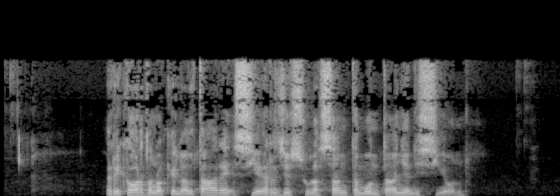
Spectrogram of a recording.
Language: Italian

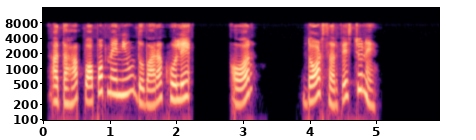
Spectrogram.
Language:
Hindi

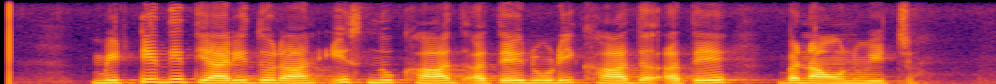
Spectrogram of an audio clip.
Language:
Punjabi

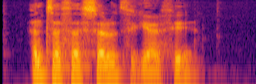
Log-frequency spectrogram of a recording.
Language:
Kabyle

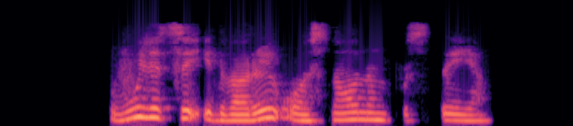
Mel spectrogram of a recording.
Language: Belarusian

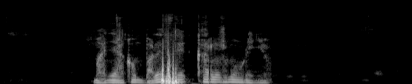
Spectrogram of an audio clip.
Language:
Galician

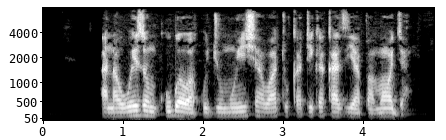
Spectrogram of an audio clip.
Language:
Swahili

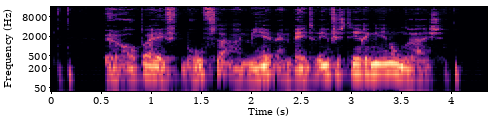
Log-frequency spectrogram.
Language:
Dutch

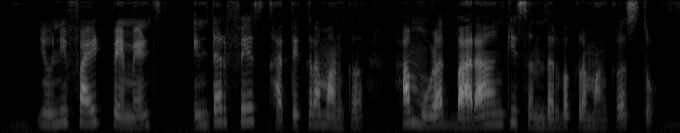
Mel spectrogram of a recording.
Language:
Marathi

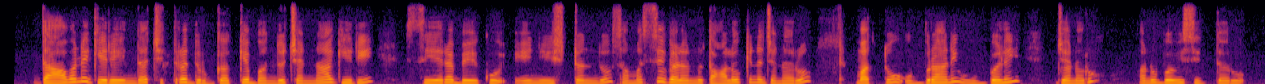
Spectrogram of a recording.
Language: Kannada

